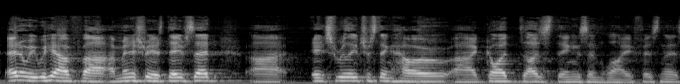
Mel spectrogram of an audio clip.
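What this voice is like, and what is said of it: Mixed Scottish and Pennsylvanian accent. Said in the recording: “Still got a wee bit of my brogue I could put on ... semi-Pennsylvanian accent ... now it's a mix”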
